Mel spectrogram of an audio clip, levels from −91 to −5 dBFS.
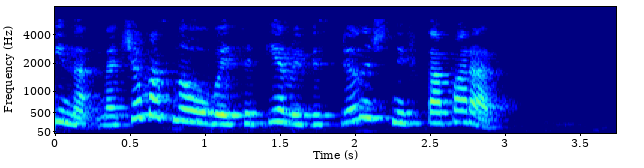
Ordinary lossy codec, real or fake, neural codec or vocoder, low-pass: MP3, 24 kbps; real; none; 7.2 kHz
